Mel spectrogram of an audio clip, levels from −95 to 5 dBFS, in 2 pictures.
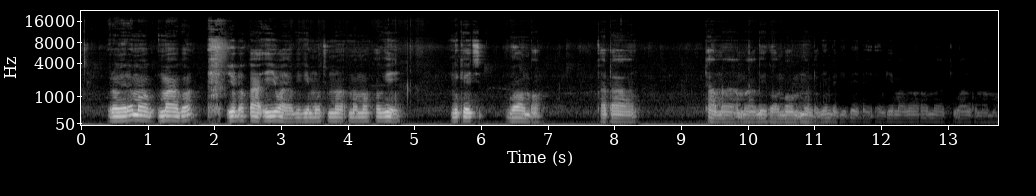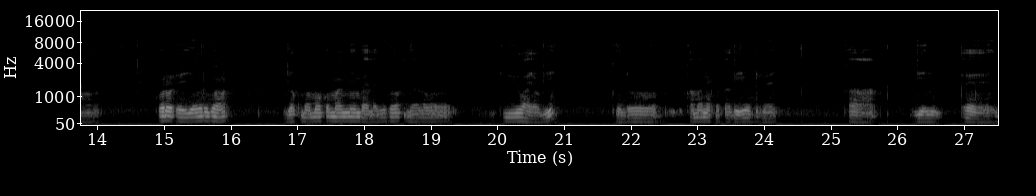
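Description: A speech clip in which, from 10.88 to 11.54 s, a fast ticking, zipping texture rides on the voice as its level drops by roughly 20 dB. This is zipper noise: the gain is lowered in 2 dB steps with no smoothing between them, around twenty steps a second, and each abrupt jump puts a small click into the waveform.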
